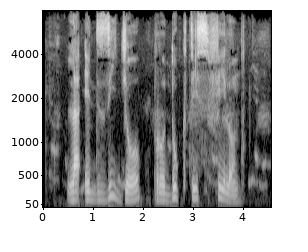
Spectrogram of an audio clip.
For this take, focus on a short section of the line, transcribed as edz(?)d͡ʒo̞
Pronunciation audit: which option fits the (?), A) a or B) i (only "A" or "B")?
B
